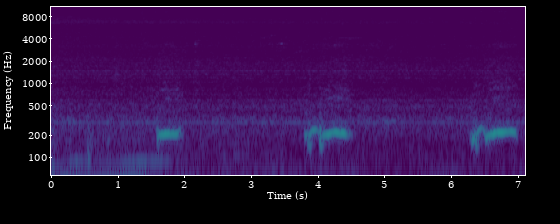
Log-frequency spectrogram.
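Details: Cat snoring, described as very loud.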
